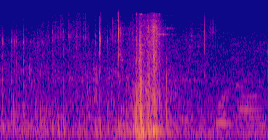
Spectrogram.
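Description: A heavy nylon bag set down on a counter about a second in: a short rustling thud with a clatter of its contents.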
